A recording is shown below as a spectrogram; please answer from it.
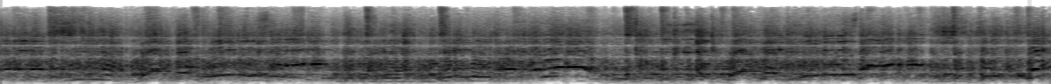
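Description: Live band music led by electric guitars, with a melody line that slides up and down in pitch over steady percussion.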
